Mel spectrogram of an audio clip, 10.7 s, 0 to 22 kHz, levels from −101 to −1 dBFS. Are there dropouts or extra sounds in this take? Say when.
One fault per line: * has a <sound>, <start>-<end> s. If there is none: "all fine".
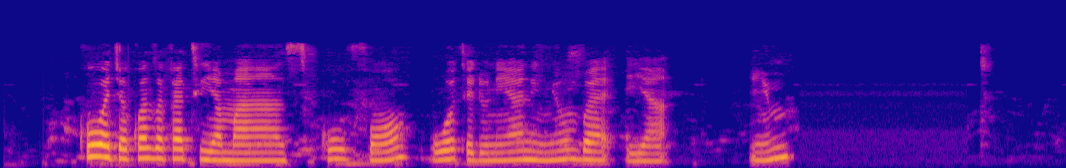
all fine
